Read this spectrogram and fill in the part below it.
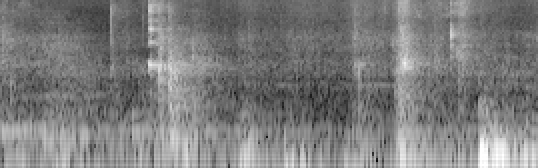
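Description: An elevator door slides open with a rumble.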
